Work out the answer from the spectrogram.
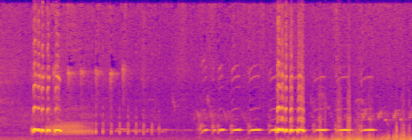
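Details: Zebra dove with a big voice, used to draw other doves into singing. Loud rolling coos at the start and middle, separated by runs of evenly spaced clipped notes, with faint rustling noise.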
